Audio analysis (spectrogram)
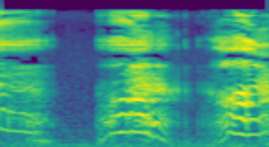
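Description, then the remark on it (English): A voice imitates a baby crying in three wavering, high-pitched wails, each rising and falling in pitch, separated by brief pauses. No words are spoken. “Drop in the comments below who has a better baby cry.”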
